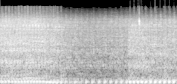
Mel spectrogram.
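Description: Small motorcycle engine of a passenger tricycle running loud and close, heard from inside the sidecar with a fast, even firing pulse. It eases off briefly in the middle, then picks up again.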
